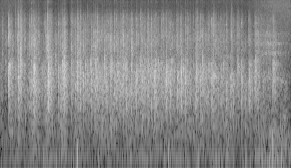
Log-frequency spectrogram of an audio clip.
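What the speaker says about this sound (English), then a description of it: "please give Robert a big round of applause and welcome" Steady, full applause from an audience welcoming speaker Robert DeVore at a community entrepreneurs' gathering, dense even clapping filling the room for several seconds.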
